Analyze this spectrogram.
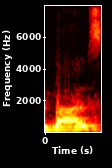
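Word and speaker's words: Valls: A cidade de Bals, escreve com V, Bals, pronuncia Bals em espanhol.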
